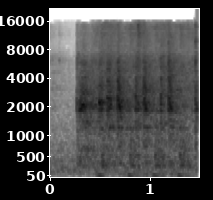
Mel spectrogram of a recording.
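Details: Honda 300EX single-cylinder ATV with suspect aftermarket wiring harness, cranked on a spare battery: starter spins at about four even compression pulses a second but never fires, no spark at plug; cranks but no start.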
